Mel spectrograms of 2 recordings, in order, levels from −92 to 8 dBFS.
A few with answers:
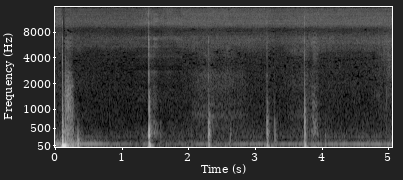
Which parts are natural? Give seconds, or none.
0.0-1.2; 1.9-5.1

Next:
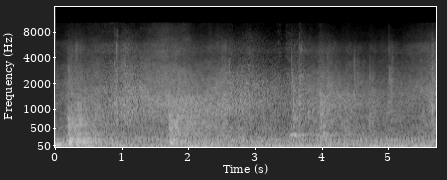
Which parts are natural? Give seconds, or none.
0.7-1.3; 2.6-3.8

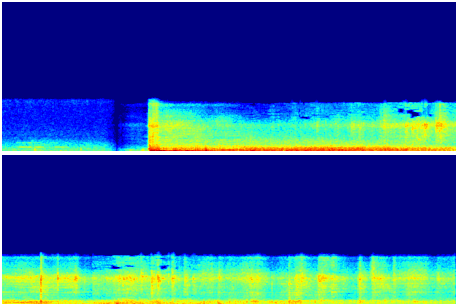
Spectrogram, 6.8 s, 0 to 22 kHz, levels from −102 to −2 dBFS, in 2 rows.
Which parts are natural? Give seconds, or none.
0.0-0.9; 1.8-3.4; 4.1-4.9

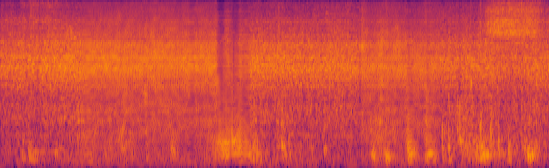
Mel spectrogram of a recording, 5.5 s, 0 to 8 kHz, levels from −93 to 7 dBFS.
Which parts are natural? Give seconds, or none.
0.0-0.8; 2.5-3.6; 4.4-5.5

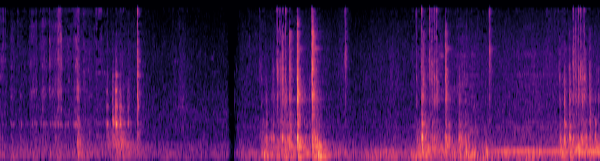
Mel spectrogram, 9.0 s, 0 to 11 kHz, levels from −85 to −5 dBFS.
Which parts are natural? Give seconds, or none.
0.0-9.0

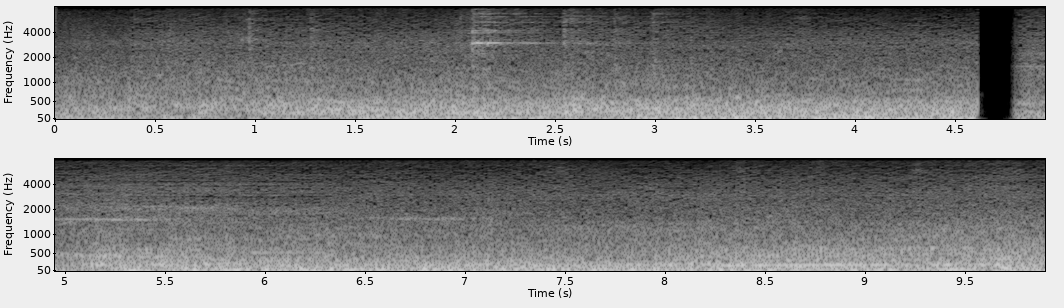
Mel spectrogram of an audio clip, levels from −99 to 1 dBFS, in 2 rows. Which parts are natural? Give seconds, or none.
0.0-5.3; 6.3-9.9

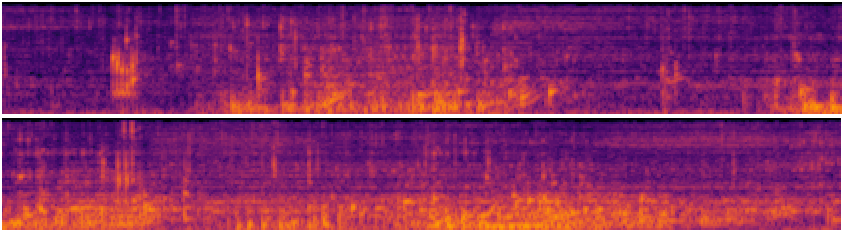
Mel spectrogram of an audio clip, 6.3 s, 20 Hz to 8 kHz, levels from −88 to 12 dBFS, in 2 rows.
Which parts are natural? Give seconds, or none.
0.0-6.3

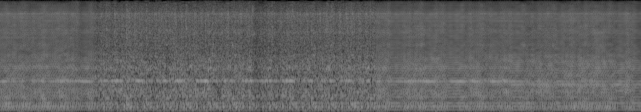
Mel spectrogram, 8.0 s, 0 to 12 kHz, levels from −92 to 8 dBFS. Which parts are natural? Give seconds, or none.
1.2-4.7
